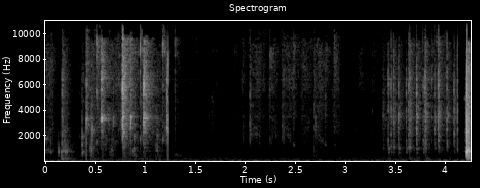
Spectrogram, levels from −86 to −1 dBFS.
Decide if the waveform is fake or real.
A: fake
